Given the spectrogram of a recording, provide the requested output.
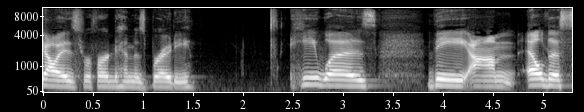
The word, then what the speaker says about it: Brodie: There's no A in there between the O and the D, but some people called him Broady. We always refer to him as Brody.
